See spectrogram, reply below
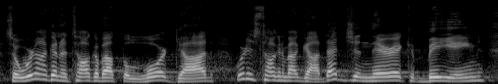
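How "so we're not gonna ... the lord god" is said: ordinary delivery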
